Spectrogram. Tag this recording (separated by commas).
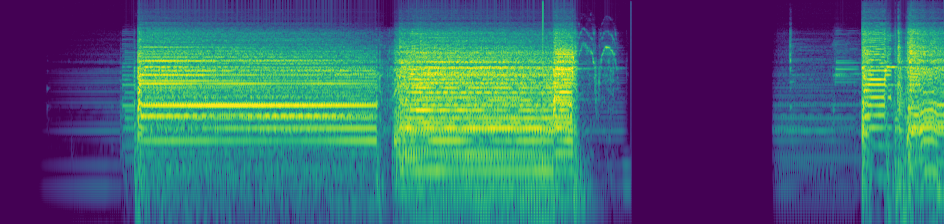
Bass guitar, Musical instrument, Distortion, Plucked string instrument, Guitar, Music, Electric guitar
